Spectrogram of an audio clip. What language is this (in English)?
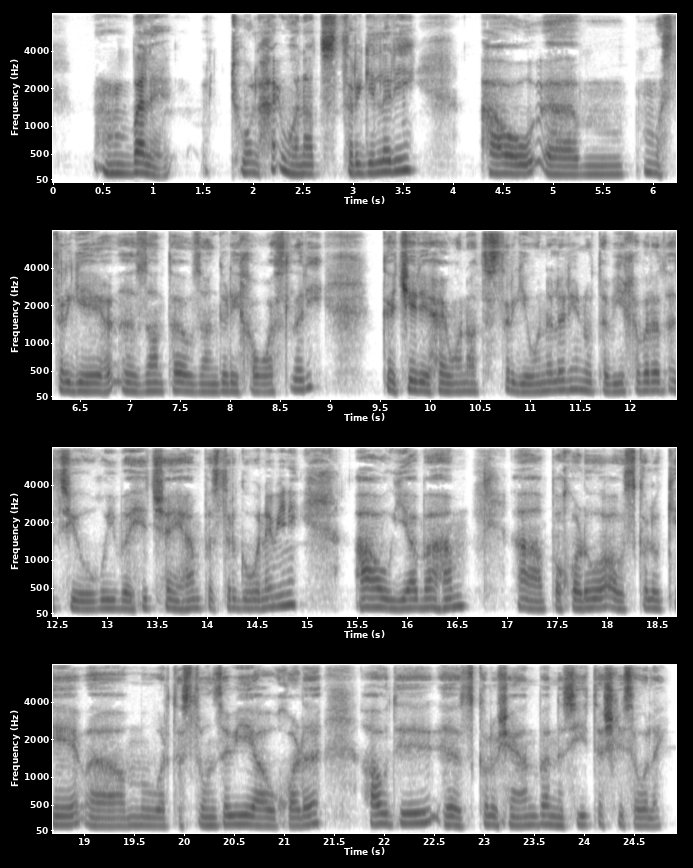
Central Pashto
